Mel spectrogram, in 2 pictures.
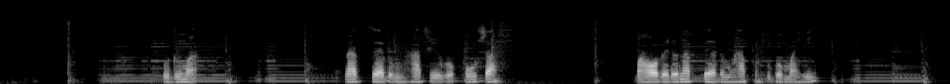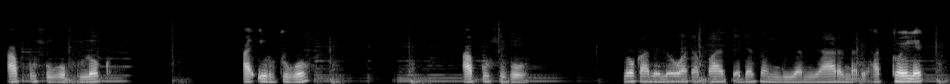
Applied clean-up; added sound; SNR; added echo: neural mask model RNNoise.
